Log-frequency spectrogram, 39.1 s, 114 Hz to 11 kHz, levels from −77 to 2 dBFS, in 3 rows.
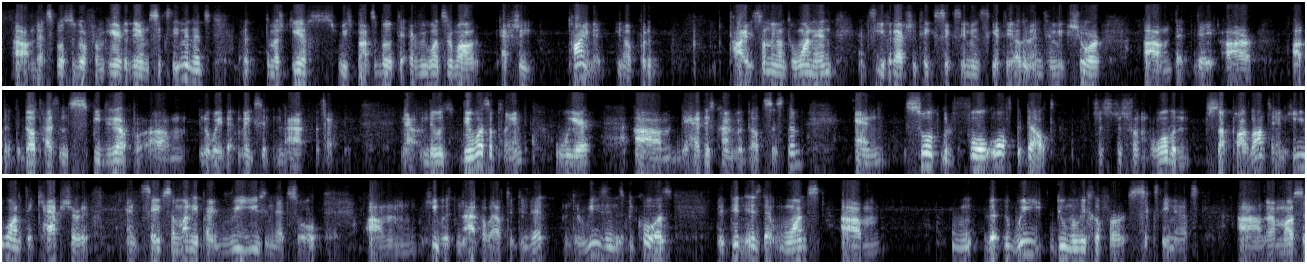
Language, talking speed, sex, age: English, 225 wpm, male, 30-49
